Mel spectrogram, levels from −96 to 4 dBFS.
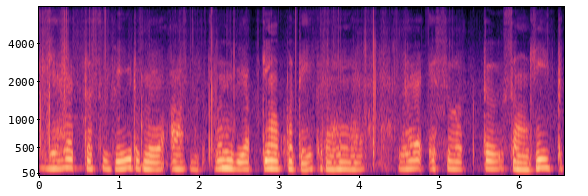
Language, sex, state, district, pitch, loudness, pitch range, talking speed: Hindi, male, Uttar Pradesh, Muzaffarnagar, 130 Hz, -16 LUFS, 125-135 Hz, 135 wpm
